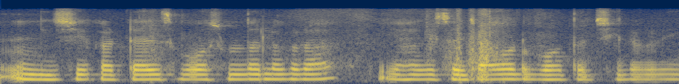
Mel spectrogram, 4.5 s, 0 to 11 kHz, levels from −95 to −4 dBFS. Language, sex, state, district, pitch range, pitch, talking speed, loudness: Hindi, female, Bihar, Vaishali, 185-195 Hz, 190 Hz, 225 wpm, -17 LUFS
